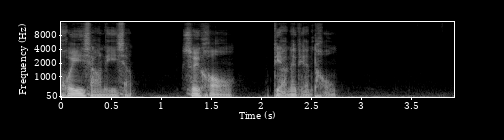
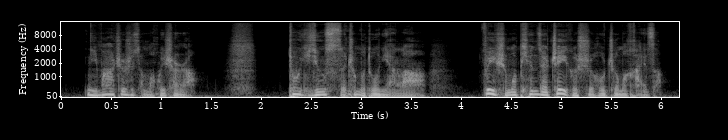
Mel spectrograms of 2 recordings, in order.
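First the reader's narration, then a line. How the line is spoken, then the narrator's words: Sighing. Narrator (Chinese): 父亲叹了一口气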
